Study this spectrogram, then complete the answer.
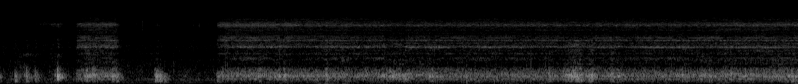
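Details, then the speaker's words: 40-year-old Walkman, run on external power supply after corroded battery terminals: erratic hiss and crackle bursts then steady rushing noise from the speaker; strange audio output, display barely readable, likely supply not coping. "Lots of strange sounds coming out of this. Can you hear that?"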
